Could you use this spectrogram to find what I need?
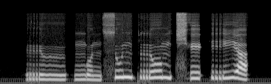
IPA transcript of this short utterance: r ɯː˧ | ŋ o˨˩ n s u˥˩ n p r oː˥˩ m t͡ɕʰ e˦˥ ʔ r i˥˩ a̯

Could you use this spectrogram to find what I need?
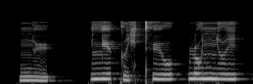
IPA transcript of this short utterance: ɲ y˨ | lʲ ø˦ k ɯ˨ ç t̪ʰ y˦ u̯ | ɳ u˦ ɲ ɯ˦ i̯

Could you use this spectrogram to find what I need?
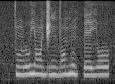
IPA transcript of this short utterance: t ũ˨ l u˨˦ j ɔ̃˧ d͡ʒ ĩ˨ d ɔ̃˨˦ ɡ ũ˦˨ k͡p e˧ j o˦

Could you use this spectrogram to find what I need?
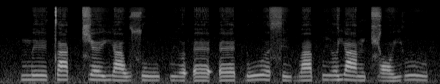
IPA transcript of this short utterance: m eː˧ t̪ aː˧˥ k̚ t͡ɕ ɛː˧ j a˩˧ w s uː˩ p i˩ ə̯ ʔ ɛː˧˩ ʔ ɛː˧ t̚ ʋ u˥˨ ə̯ s i˩˧ b a˧˥ p i˧˥ ə̯ j aː˧ ŋ t͡ɕ ɔː˩˧ j ɯː˥˨

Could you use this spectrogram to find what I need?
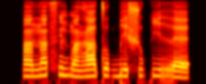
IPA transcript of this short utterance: ã˨ n ã˦ s ĩ˦ b ã˨ ɣ aː˦ t o˦ ɡ͡b e˦ ʃ u˦ k i˦ r ɛ˨

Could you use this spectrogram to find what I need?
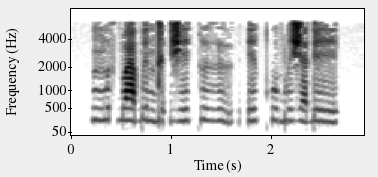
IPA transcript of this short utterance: ŋ͡m ɘ θ b a ɓ ɘ n d ɘ ʔ ʒ e k ʉ ð ʉ | ʔ e kʷʰ a b ɘ ʒ a ɗ e

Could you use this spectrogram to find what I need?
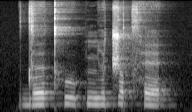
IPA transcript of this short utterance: d əː kʰ uː p ɲ ɵ t͡ʃ ɔ t͡sʰ ɛ

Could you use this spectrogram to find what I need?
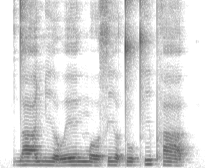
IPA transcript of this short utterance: d aː˧ ɲ i˧˩ ə̯ ʋ eː˧ n m ɤː˩ s i˧˩ ə̯ t̪ u˧˩ t̪ʰ i˥˨ pʰ aː˧˩ t̚

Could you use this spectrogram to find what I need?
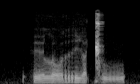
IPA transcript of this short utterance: ʔ ɪ˧˩˧ l o˧˩˧ r i˦˨ ɐ̯ ǁ u˧˩˧

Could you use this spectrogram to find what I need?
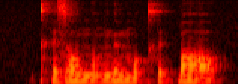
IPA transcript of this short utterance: kʰ ə z ɔ n̪ ɔ ŋ œ m ɔ kʰ ə k͡p ɒ

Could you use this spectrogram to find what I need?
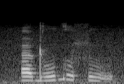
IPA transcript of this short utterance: a ɖ o ɡ o ɬ ʊ

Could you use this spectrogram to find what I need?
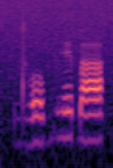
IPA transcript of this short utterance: dʱ o bʱ e ɓ a

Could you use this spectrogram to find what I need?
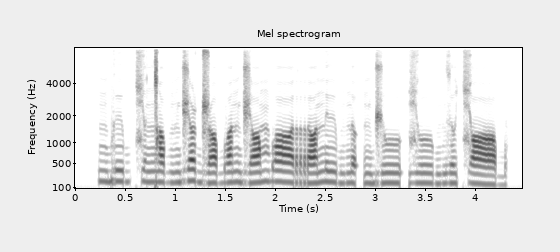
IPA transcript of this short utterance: m b ɨː b t͡ɕ o ŋ͡ǀ ɔ b n d͡ʒ ɔ ɖ͡ʐ ɔ b ɔ n d͡ʒ ɔ m b ɔː r ɔ n ɨː b n o ʔ n d͡ʒ uː ʔ ʑ uː b n z u t͡ɕ ɔː b

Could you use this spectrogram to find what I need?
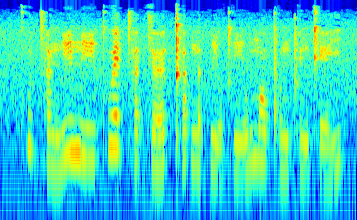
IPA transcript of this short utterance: kʷʰ ɐ˥ t̚ t̪ʰ ɐ˨ ŋ m iː˥ m iː˧ kʷʰ ɛː˥ t̚ t̪ʰ ɐ˨ t̚ t͡s œː˨˥ t̚ kʰ ɐ˧ p̚ n̪ ɐ˨˥ t̚ p iː˨˩ w kʰ iː˨˥ w m ɔː˧ p̚ kʰ ʊ˨˥ ŋ pʰ ɪ˨˥ ŋ kʰ e˨˥ j

